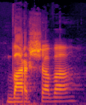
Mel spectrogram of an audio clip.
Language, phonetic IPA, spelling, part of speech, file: Czech, [ˈvarʃava], Varšava, proper noun, Cs-Varšava.ogg
- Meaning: Warsaw (the capital city of Poland)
